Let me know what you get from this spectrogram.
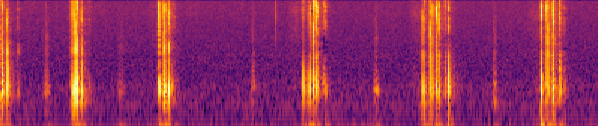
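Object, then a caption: Sticky foam squishy toast toy. Fingernails press into and peel off the pink sticky top of a thick, soft, solid-foam strawberry toast squishy toy, leaving dimples in the surface. Repeated short, crackly, sticky squelches rise from a muffled low thump into a brief bright peel, with quiet gaps and faint smaller ticks between them.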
